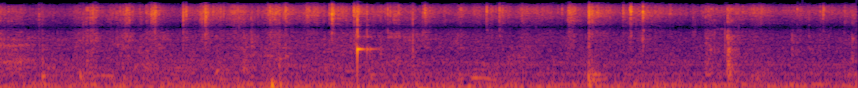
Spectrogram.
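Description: Light footsteps with scattered soft clicks, fairly quiet.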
